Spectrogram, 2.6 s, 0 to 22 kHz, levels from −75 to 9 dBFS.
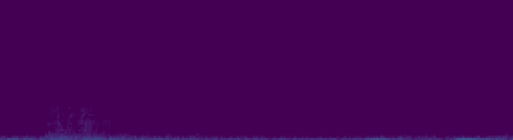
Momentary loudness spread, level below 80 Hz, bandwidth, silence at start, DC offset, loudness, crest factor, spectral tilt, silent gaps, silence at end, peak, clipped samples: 5 LU; -68 dBFS; 16.5 kHz; 0 s; under 0.1%; -62 LUFS; 14 dB; -4.5 dB/octave; none; 0 s; -46 dBFS; under 0.1%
